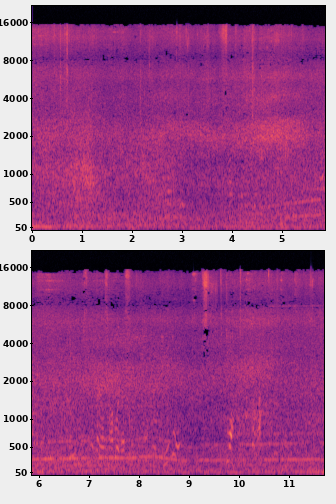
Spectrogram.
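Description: Two women talk quietly outdoors, heard from a short distance.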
